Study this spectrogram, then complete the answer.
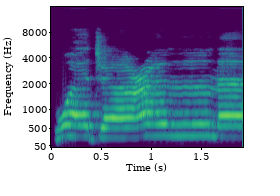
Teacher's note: جب بھی الف سے پہلے زبر ہو تو وہ الف مدہ ہوتا ہے، اور اس کو ایک الف کے برابر لمبا کر کے پڑھا جاتا ہے. نون کو ہم ایک الف کے برابر لمبا کر کے پڑھیں گے.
